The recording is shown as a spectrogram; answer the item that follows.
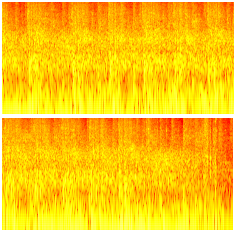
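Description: An Uzi submachine gun firing full-auto bursts: a dense, loud, continuous rattle of rapid shots packed tightly together for the whole stretch, with no talking.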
